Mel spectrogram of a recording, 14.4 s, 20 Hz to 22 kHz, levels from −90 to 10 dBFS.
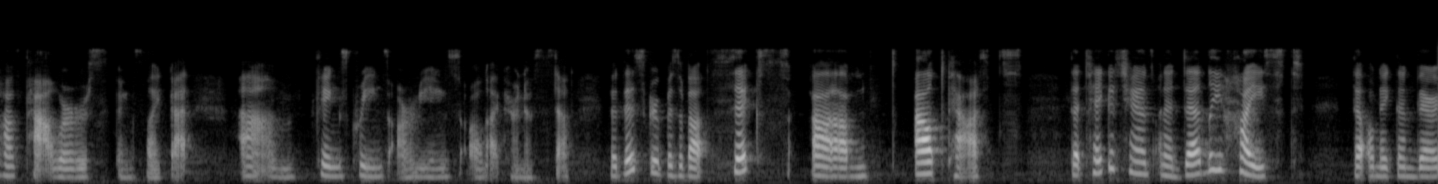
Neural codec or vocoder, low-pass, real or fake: autoencoder, 22.05 kHz, a latent of 192 numbers a frame, VITS, trained on one speaker; 7.2 kHz; fake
